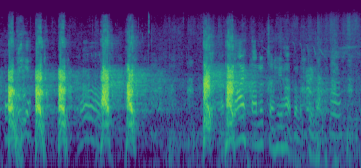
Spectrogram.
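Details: German Shepherd named Horna, in training and biting the sleeve for the first time, gives loud sharp barks in a quick burst, about two per second, then pauses and barks twice more. Human voices and trailing whines follow.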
